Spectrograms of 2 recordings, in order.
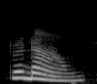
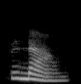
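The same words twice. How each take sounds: No difference in how they are said.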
